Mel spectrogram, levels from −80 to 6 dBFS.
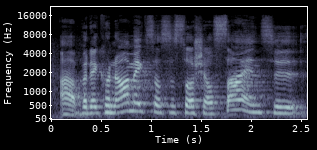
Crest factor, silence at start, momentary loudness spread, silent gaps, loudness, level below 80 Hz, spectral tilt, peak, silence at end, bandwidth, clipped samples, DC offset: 14 dB; 0 s; 6 LU; none; -19 LUFS; -58 dBFS; -3 dB/octave; -6 dBFS; 0 s; 16.5 kHz; under 0.1%; under 0.1%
